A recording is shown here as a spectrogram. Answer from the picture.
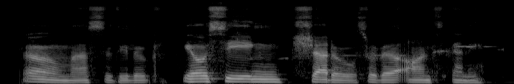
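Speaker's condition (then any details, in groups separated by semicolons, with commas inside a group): No condition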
